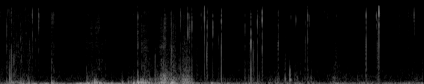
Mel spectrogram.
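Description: A flat sheet of clear plastic bubble wrap is held in both hands while individual bubbles are squeezed and popped with the fingertips. Sharp, bright pops and snaps land irregularly over a soft crinkling, tearing-like rustle with a low, muffled rumble underneath.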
